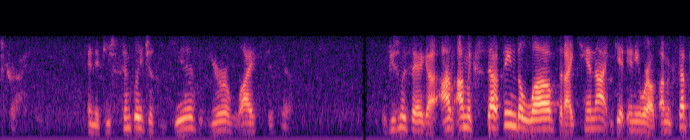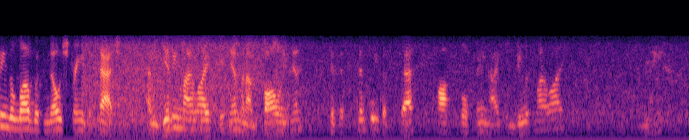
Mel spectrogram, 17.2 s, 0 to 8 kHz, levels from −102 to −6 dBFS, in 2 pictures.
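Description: Speech carried over a mobile call, and you can hear the AMR narrowband mobile codec on every word. The band stops at about 3.4 kHz and the lowest voice energy below 200 Hz is gone, so everything sounds boxed-in and telephone-thin. On top of that there's a plainly audible buzzy, slightly synthetic edge. That comes from the codec rebuilding the voice from a vocal-tract model fed by a handful of pulses instead of sending the actual waveform, and the amount of damage points to a mid-rate mode somewhere around 10 kbps. Noise suppressor artifacts also run the whole way through. The suppressor pulls the steady background down by about 18 dB frame by frame, so the noise drops away in the pauses and swells back up under the talking. There are two bursts of lost AMR speech frames. The first is at 4.52 to 4.58 s, a 60 ms gap that fits about three 20 ms frames. The second is at 6.18 to 6.26 s, between "I'm I'm" and "the love", and it sounds like about two frames' worth. 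Each time the decoder keeps repeating the last pitch and vocal-tract settings at falling gain, so you get a short smeared, warbly stretch that sags toward silence before the voice comes back rough for a moment. Around 9.5 s the room noise jumps by about 11 dB, which is genuine background in the room and not a system fault. From 9.64 to 12.42 s you can hear the noise suppressor catching up. Its noise estimate lags the jump, so the louder background comes through with less reduction at first and then slides down over roughly 2.8 s as the estimate adapts, ending up about 17 dB lower.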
